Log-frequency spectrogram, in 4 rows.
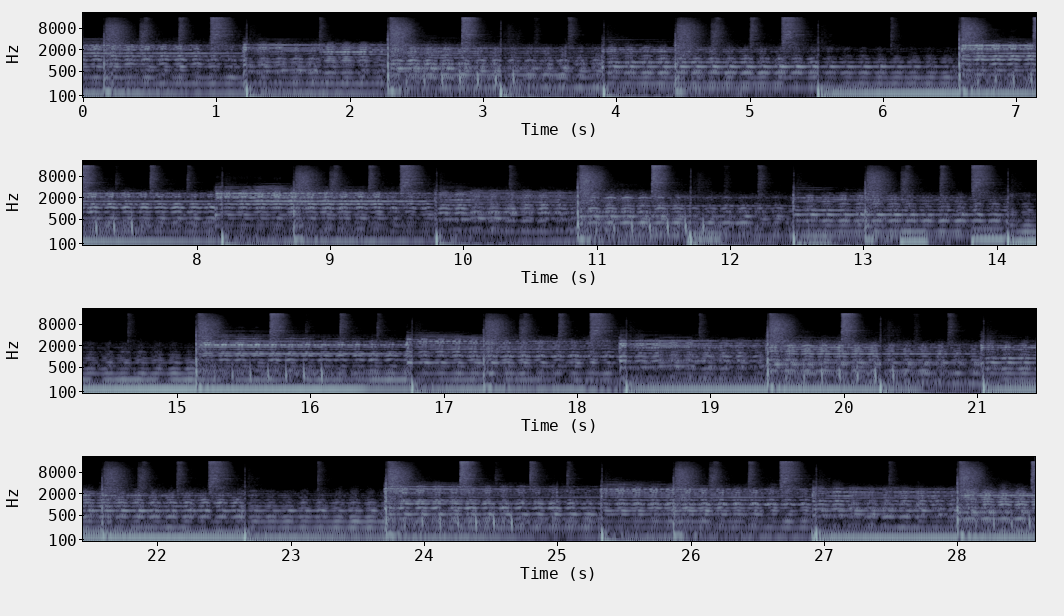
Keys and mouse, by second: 2.5 click, 3.3 ;, 3.6 l, 4.4 middle click, 5.6 r, 8.4 r, 11.1 g, 15.9 s, 21.1 z, 25.8 a.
